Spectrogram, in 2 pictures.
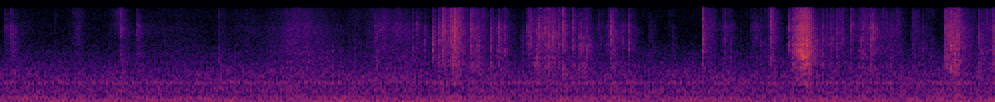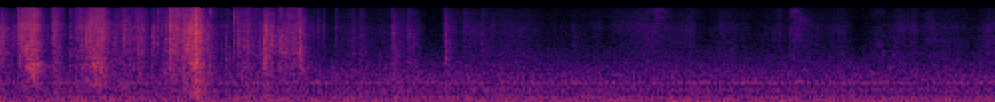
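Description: Trading card packs being torn open and their foil wrappers crinkled: a run of short tearing and crinkling sounds through the middle, loudest about six and nine seconds in, over a faint steady hum.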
